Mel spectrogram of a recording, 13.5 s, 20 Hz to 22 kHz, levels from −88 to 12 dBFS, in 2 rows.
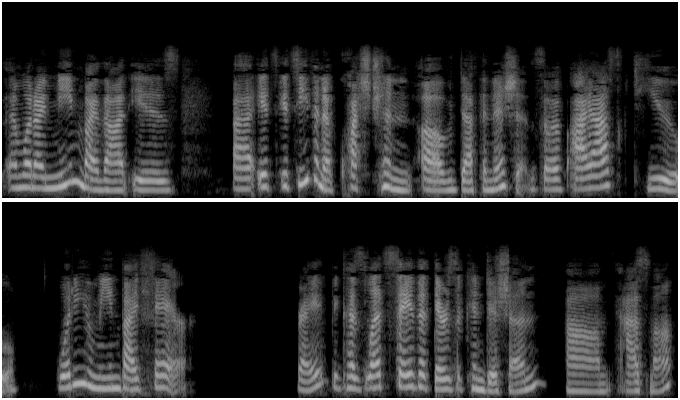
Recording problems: high frequencies cut off; noticeable; nothing above 7.5 kHz
garbled, watery; slightly

